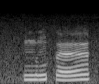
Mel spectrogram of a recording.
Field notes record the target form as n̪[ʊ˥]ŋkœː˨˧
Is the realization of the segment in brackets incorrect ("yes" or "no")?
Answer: yes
